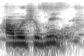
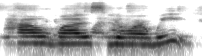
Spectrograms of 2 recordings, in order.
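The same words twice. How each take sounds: First: The phrase is said quickly with the words squished. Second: The phrase is said slowly with each word clear. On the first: The speaker calls it right. "It's squished down and faster" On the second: The speaker calls it wrong. "we don't really say"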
